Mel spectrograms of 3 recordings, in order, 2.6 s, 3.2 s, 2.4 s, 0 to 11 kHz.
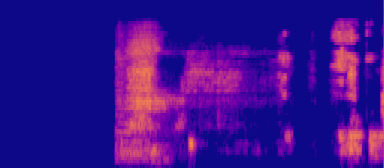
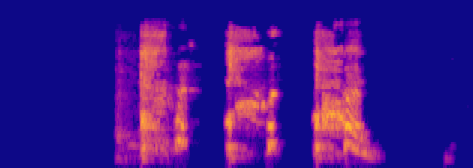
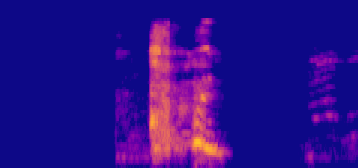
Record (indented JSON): {
  "exhalation_length": "2.6 s",
  "exhalation_amplitude": 21607,
  "exhalation_signal_mean_std_ratio": 0.4,
  "three_cough_length": "3.2 s",
  "three_cough_amplitude": 30291,
  "three_cough_signal_mean_std_ratio": 0.41,
  "cough_length": "2.4 s",
  "cough_amplitude": 29183,
  "cough_signal_mean_std_ratio": 0.28,
  "survey_phase": "alpha (2021-03-01 to 2021-08-12)",
  "age": "18-44",
  "gender": "Female",
  "wearing_mask": "No",
  "symptom_diarrhoea": true,
  "symptom_fatigue": true,
  "smoker_status": "Current smoker (1 to 10 cigarettes per day)",
  "respiratory_condition_asthma": true,
  "respiratory_condition_other": false,
  "recruitment_source": "REACT",
  "submission_delay": "2 days",
  "covid_test_result": "Negative",
  "covid_test_method": "RT-qPCR"
}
